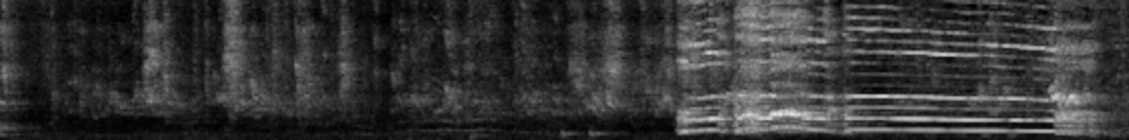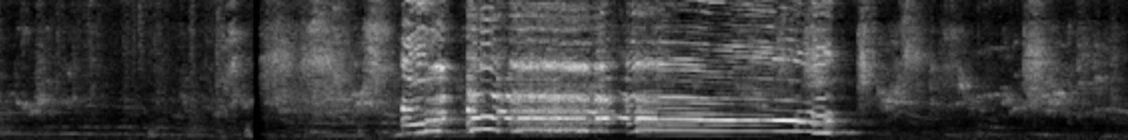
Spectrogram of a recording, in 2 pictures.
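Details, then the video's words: Lohmann Brown rooster, described as at Lalukhet bird market, crowing twice: two long, loud, harmonic crows about four seconds apart, each roughly two seconds, over steady high chirping of small caged birds. "Amazing Rooster Crowing Sound Effect"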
